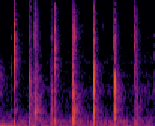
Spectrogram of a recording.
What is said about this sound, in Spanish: Y un aplauso, por favor.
